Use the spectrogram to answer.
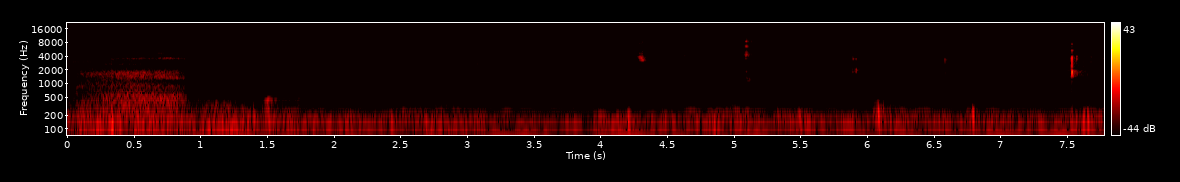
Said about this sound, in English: So at first glance, I take a sip off this stupid glass, and what I get is like something that tastes.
